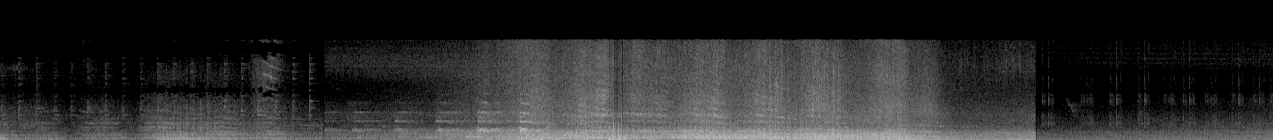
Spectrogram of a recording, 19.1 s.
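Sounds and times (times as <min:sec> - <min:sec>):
steel wheels rushing on rail: 0:00.0 - 0:15.6
wheels clicking over rail joints: 0:15.6 - 0:19.0.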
